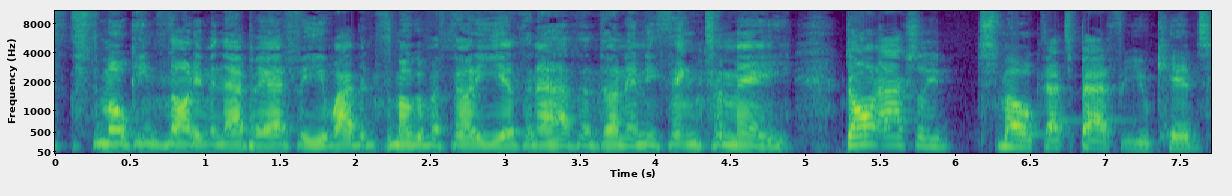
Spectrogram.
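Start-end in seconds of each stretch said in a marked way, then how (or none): 0.1-4.9 put-on low old smoker lady voice, light accent. Teaching how to do character voices, demonstrating the old smoker lady voice. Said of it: "Now for the old smoker lady voice".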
